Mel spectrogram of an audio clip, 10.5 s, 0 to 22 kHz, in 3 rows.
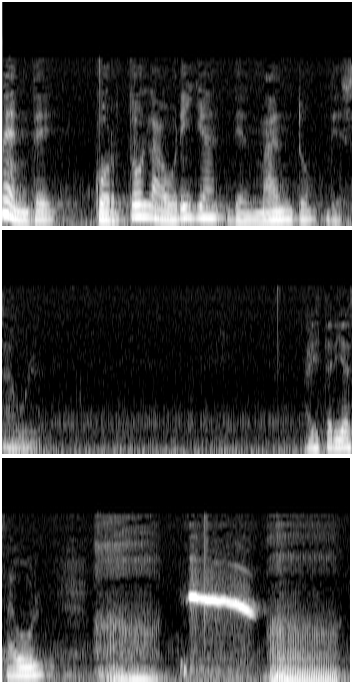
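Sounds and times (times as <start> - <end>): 
speech: 0.0 - 3.9, 6.6 - 9.0, 9.7 - 10.4
voice mimicking a man snoring cartoon style: 7.9 - 8.8, 9.5 - 10.4
thin whistle sliding downward: 8.8 - 9.6.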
